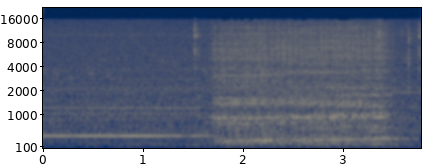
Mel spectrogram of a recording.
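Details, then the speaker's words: STEPPERONLINE Nema 23 integrated servo driving a CNC mill conversion axis: steady whirring tone that steps lower when axis moves change. The noise comes from the ball screw, not the servo motor. "definitely more quiet so the noise you hear on this access is actually the ball screw not the motor"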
